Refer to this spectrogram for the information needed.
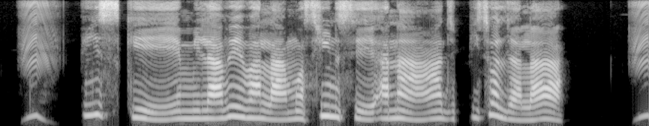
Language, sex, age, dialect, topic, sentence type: Bhojpuri, male, 18-24, Northern, agriculture, statement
